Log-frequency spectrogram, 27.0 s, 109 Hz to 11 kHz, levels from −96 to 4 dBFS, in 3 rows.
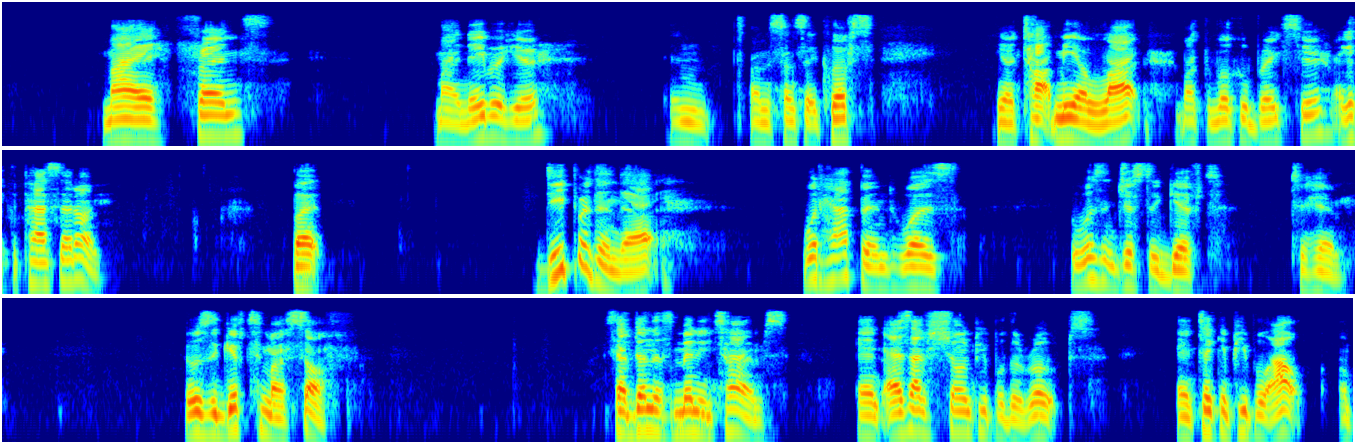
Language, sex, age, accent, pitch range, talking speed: English, male, 30-49, American, 120-145 Hz, 140 wpm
